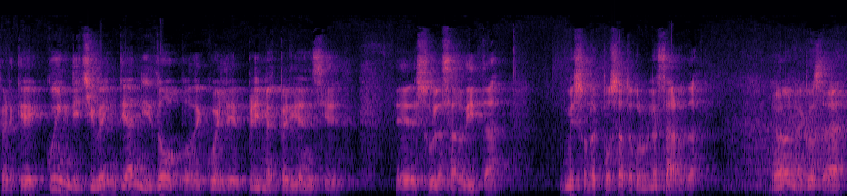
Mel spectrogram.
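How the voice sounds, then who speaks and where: A man's fairly slow, medium-pitched speech with lively intonation, very even loudness, long, frequent pauses, audible room echo and noticeable background noise. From Argentina. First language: Spanish (speaking Italian). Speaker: poet. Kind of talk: public speech. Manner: halting.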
